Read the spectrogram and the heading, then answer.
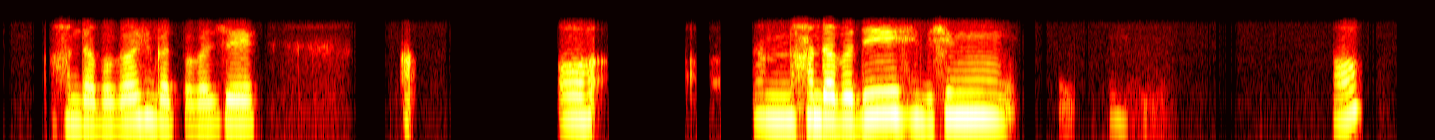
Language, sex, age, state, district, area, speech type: Manipuri, female, 30-45, Manipur, Imphal East, rural, conversation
